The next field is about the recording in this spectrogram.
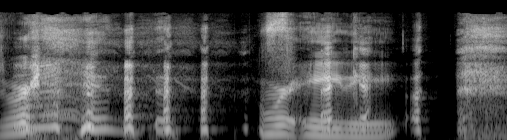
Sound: both laugh

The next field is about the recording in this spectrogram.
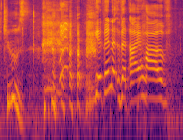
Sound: laughs

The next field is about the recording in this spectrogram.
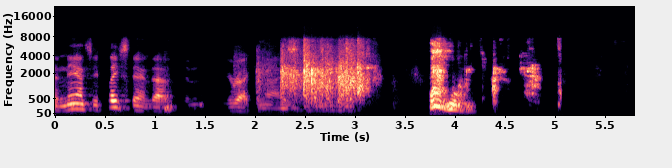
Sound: applause

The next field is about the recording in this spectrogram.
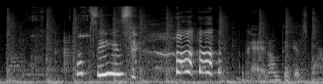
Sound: laughs

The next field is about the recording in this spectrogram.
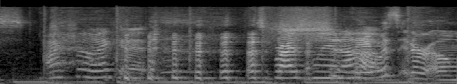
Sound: laughing

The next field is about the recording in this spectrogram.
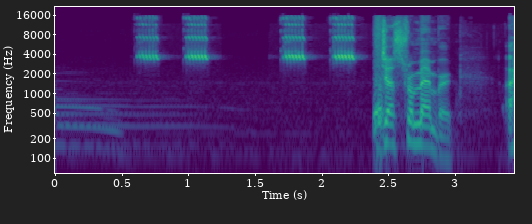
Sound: cricket noises

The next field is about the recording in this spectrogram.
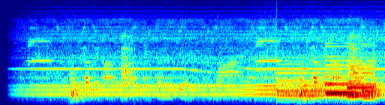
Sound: pottery wheel noise

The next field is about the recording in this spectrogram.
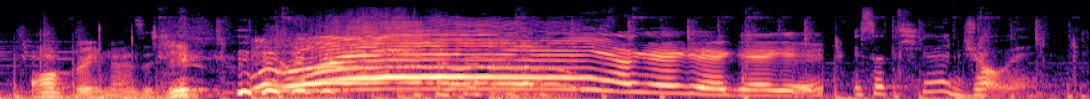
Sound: cheers

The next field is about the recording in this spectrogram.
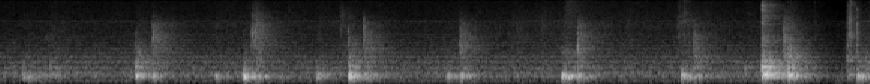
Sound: footsteps

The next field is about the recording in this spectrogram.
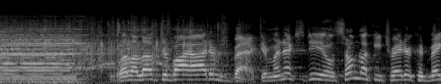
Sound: audience applauding

